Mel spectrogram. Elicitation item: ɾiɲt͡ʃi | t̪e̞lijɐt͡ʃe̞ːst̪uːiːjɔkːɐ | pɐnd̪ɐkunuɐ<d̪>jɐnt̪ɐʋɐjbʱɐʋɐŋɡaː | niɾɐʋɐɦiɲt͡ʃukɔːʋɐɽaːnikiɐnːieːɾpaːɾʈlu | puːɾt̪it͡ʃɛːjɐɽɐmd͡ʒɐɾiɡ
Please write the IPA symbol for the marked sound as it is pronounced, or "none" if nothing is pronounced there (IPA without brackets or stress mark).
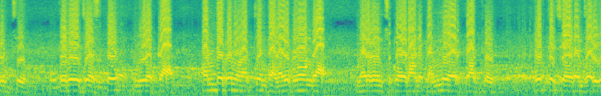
t̪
